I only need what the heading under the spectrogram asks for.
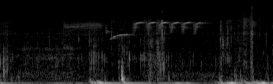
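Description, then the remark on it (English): Faint, high birdcalls in a forest: a thin rising whistle followed by a quick run of about six short chirps, heard over soft, crunching footsteps on a gravelly hiking trail through a tunnel of trees and low rumble. “And there are birds talking to each other right now.”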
